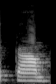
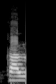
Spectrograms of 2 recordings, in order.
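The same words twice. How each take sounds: First: काम with long आ straight into m; silent L. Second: काल with an audible L after the vowel; L wrongly sounded. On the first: Teacher showing the correct reading, काम with the L left silent. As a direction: say काम with no L sound at all. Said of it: "क्योंकि एल silent होता है". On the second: Teacher showing what not to read, काल with L pronounced. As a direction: voice the L in काल, as the mistaken reading. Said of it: "काल नहीं पढ़ेंगे". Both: Shown as a demonstration.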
